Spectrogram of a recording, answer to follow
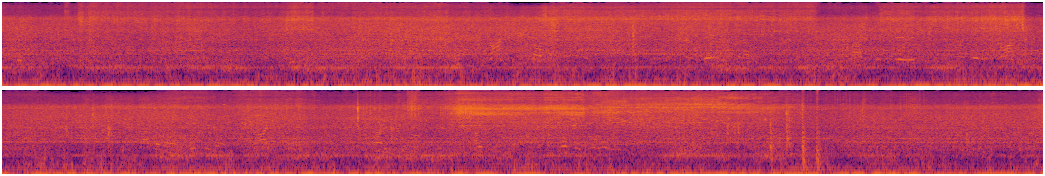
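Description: Twin outboard motors running steadily under way, a constant low drone mixed with wind and water rushing past the hull.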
